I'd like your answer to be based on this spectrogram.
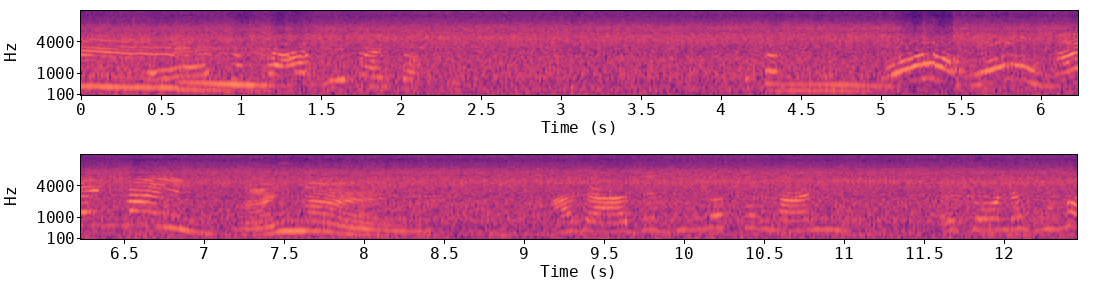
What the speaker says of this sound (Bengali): বৃষ্টিও হচ্ছে পানি পড়তেছে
